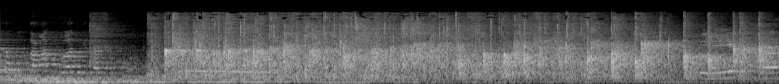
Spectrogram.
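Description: A chemistry class breaks into applause after a brief moment of a teacher's voice, then dense, lively clapping from many students carries on steadily, with chatter and voices mixed in.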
